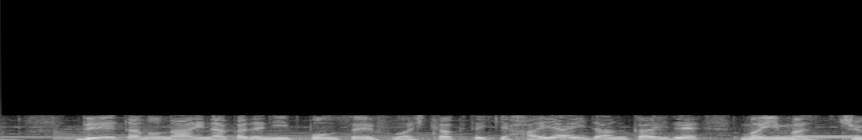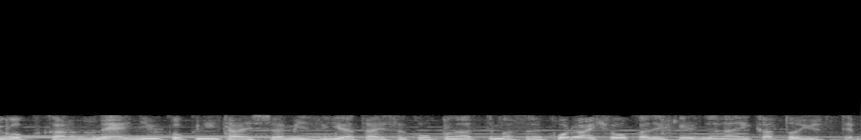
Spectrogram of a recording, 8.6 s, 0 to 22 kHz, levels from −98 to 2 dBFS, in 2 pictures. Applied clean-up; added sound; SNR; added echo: none; Mallet percussion; 13 dB; none.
